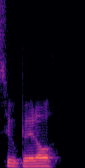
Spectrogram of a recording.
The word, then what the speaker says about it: Sue Biddle: This week, my guest is Sue Biddle.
